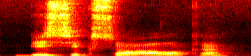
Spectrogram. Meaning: female equivalent of бисексуа́л (bisɛksuál): bisexual (woman)
- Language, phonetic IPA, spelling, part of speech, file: Russian, [bʲɪsɨksʊˈaɫkə], бисексуалка, noun, Ru-бисексуалка.ogg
